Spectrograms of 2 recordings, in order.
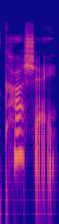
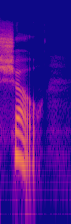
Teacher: The dialect transforms standard double L and Y sounds into a sharp, hissing sh sound. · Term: scheismo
